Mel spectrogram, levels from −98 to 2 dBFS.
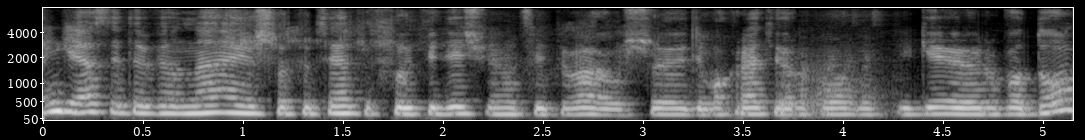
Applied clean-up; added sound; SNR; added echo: neural mask model DeepFilterNet 3.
